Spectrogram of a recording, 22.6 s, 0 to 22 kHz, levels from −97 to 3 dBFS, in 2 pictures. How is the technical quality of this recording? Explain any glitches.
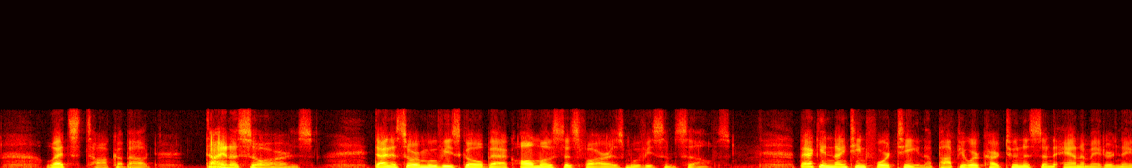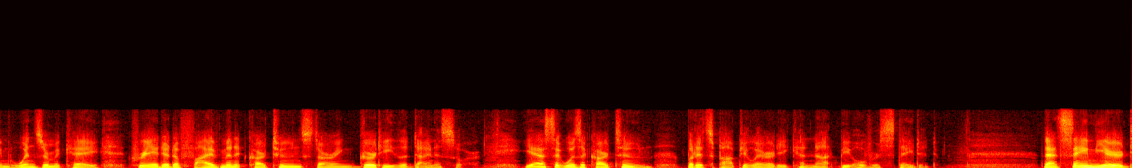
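No glitches or faults can be heard anywhere here.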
